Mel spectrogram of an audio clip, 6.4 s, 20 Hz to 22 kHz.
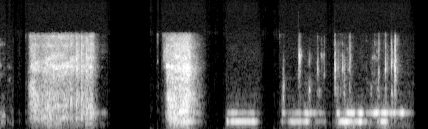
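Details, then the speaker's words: Hydraulic cylinder position tuning with Delta RMCTools, proportional gain raised past about 250, moves at 30 in/s: hissing flow bursts then pulsing low buzzing hum; oscillation from excessive proportional gain, back off about 30% to around 300. "Oh, yeah, there, that was too much. Anybody hear that? Yeah, so generally once you start hitting oscillation, you want to back way off that."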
